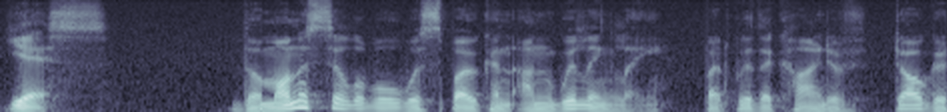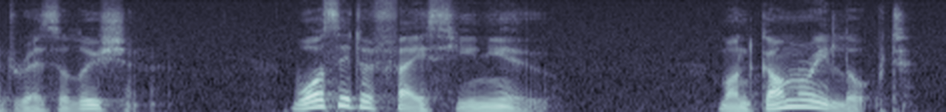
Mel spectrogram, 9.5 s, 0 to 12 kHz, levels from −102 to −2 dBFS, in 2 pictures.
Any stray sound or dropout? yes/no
no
